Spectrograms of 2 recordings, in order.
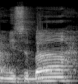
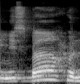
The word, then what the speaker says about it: مِصْبَاحٌ: বাতি অনেক সময় আমরা মিসবাহ বলে থেমে যাই শুধু মিসবাহ উচ্চারণ করে মুখস্ত করে থাকি অর্থাৎ ওয়াকফ করে ফেলি মানে শেষের তানভীনুনটি উচ্চারণ করি না কিন্তু আশা করি এখন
